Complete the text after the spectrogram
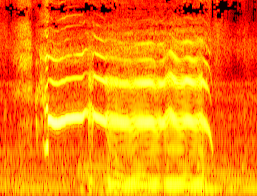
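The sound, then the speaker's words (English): A girl's high-pitched scream of horror, loud and sustained for about a second and a half at a steady pitch, swelling slightly before dropping off, with no talking. “The young girl screamed out in horror. Scream.”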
